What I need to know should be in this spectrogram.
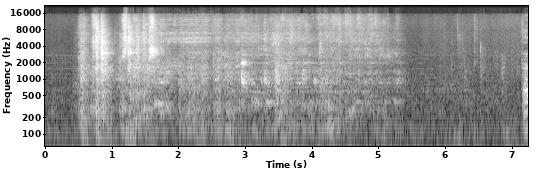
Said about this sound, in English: Doesn't sound good, but there's water coming out.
